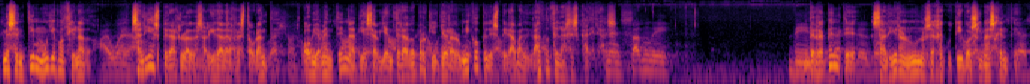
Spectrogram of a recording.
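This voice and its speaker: A man with a slightly low voice tells a personal story with lively, moving intonation. The sound of a crowd runs clearly behind him. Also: a little fast. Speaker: interviewee recounting a memory. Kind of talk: personal anecdote. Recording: crowd noise in the background.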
